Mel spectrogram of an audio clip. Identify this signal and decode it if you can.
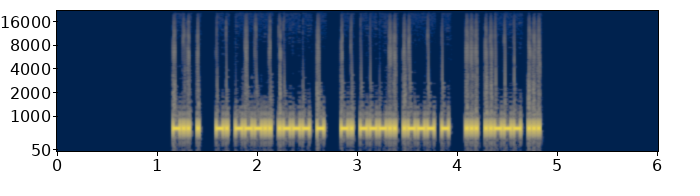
Morse code, heard as a keyed tone, about 53 wpm, 690 Hz. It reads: DE N8JT N8JT S2S
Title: SOTA QSO Practice 50wpm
